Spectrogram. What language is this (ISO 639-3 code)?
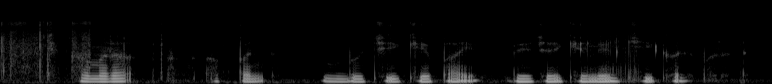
mai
